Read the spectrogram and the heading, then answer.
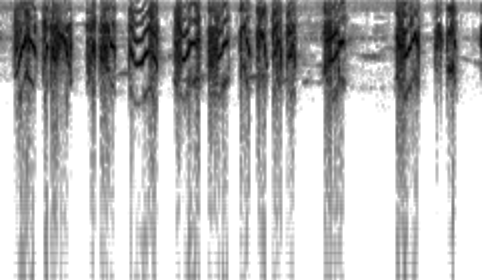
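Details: Sogon sunbird chattering fast as a lure to get other birds singing: dense, buzzy, high-pitched chirps in rapid clusters with barely any pause, some notes sweeping and twisting.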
